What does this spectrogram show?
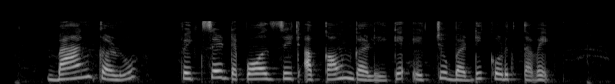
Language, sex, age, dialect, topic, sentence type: Kannada, female, 18-24, Mysore Kannada, banking, statement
